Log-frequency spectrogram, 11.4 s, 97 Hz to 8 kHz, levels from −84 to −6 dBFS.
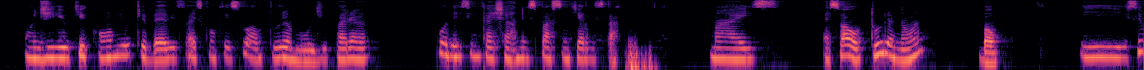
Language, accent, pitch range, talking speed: Portuguese, Brazilian, 180-230 Hz, 180 wpm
